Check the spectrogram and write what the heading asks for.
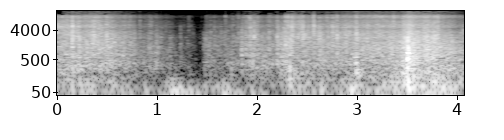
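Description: Plastic sheeting crinkling and rustling as it is pulled off a wire cage and bundled. It eases off briefly about a second and a half in, then comes back with a louder crackle near the end.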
